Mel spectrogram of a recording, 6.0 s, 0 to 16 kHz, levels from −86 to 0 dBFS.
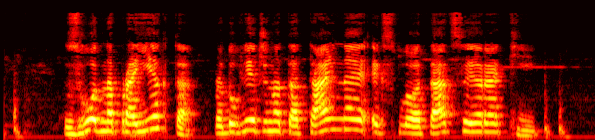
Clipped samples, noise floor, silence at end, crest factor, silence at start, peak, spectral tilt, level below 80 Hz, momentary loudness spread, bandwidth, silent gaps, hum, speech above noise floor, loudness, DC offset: under 0.1%; -42 dBFS; 0.3 s; 16 dB; 0.15 s; -2 dBFS; -6 dB/octave; -58 dBFS; 11 LU; 11.5 kHz; none; none; 24 dB; -17 LUFS; under 0.1%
